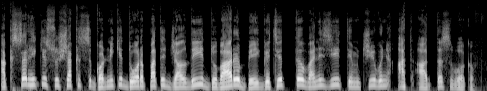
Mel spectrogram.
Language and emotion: Kashmiri, neutral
